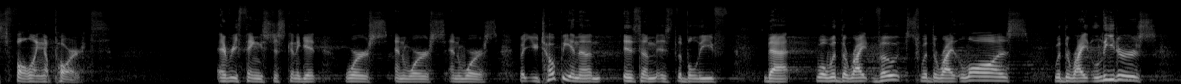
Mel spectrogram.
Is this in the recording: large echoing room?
yes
